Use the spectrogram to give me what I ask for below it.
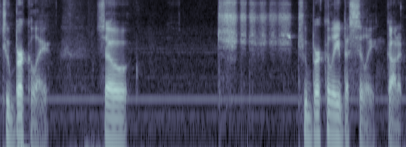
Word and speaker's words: tubercle: Tubercle, it's pronounced tubercle.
